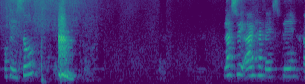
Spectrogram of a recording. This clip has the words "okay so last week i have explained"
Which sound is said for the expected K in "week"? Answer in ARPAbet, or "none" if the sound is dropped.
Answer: none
